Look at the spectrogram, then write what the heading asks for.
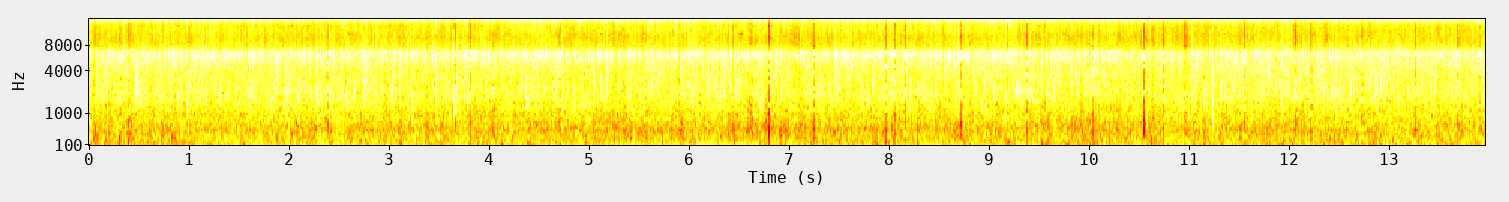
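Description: Heavy downpour in a hailstorm: dense, steady patter and hiss of rain falling on the cars and driveway.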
